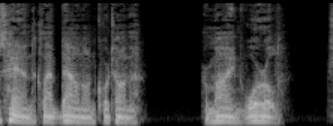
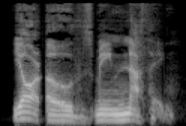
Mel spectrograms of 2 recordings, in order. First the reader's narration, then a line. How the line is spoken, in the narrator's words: snarled Ethna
